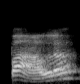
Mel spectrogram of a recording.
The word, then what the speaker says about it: parlent: pronunciation, I did mention that the ENT, this one, when it comes to the conjugation of verbs in the third person, then the verb is pronounced the same. It does not bring any effect at all or any change when it comes to the pronunciation.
